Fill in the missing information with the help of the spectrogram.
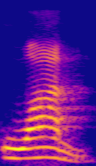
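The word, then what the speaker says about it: one: আর শিক্ষার্থীরা আরেকটা লিখে দিব ওয়ান, ওয়ান কিন্তু শিক্ষার্থীরা ওয়া, এখানে এই ও আছে, অনেকে অ্যান লিখবেন, কিন্তু ব্যতিক্রম মাত্র দুইটা, ইউ এবং ওয়া। ওয়ান কিন্তু ওয়া এর মতো উচ্চারণ হচ্ছে ওয়া এন, ওয়ান।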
